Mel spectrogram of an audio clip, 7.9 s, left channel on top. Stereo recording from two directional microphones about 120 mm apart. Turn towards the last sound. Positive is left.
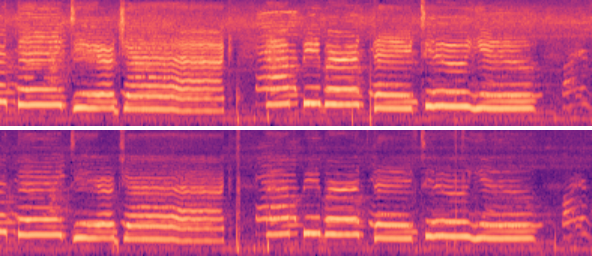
turn(degrees=20)  # may be behind; listen again after turning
